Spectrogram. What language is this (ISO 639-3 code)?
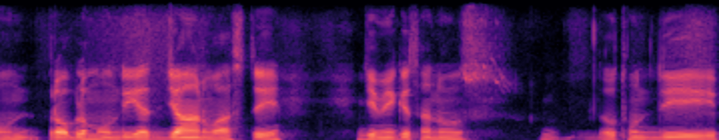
pan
